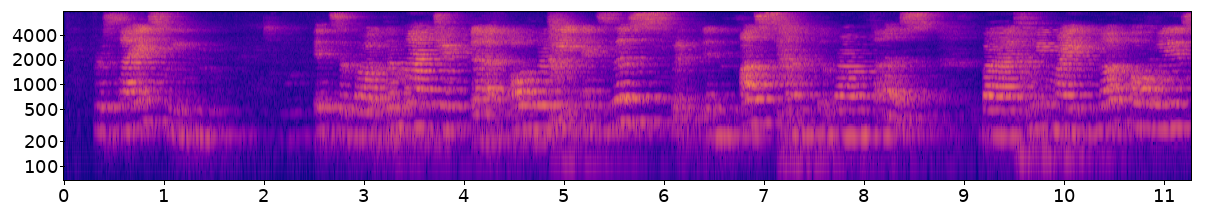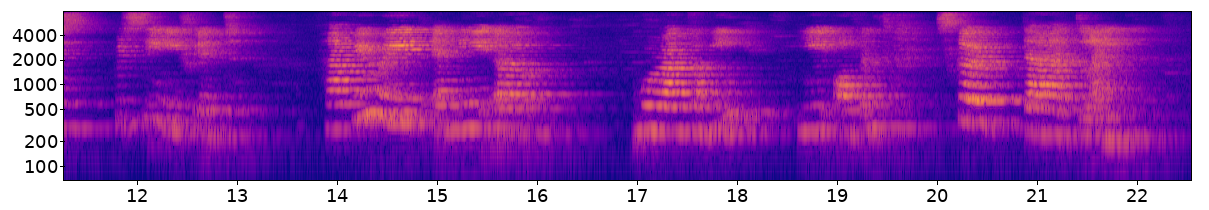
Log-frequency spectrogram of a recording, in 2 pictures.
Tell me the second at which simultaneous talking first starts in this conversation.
none

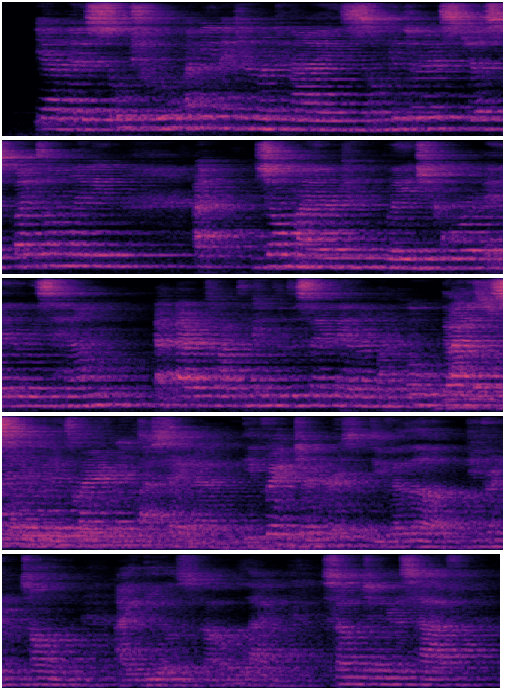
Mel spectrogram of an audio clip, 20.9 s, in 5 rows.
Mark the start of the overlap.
11.9 s

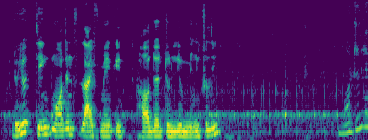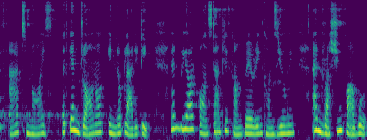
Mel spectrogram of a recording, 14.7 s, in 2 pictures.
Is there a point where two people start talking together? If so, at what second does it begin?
none

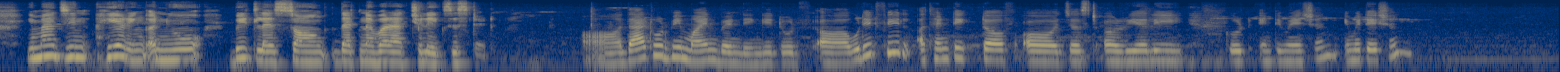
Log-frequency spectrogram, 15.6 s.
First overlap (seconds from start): none

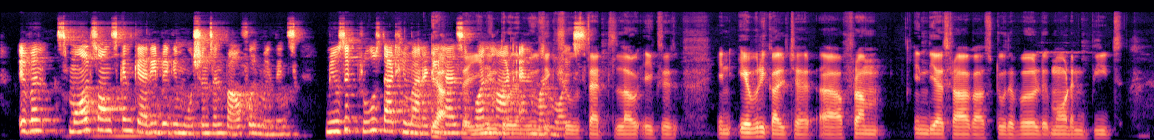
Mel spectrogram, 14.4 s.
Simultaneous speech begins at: 5.4 s

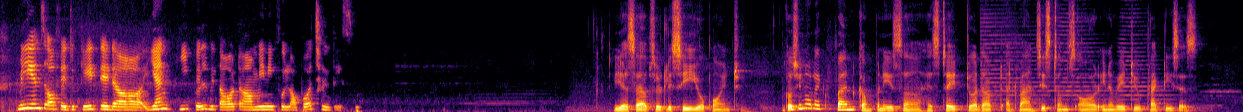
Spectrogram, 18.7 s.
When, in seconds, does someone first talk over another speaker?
none

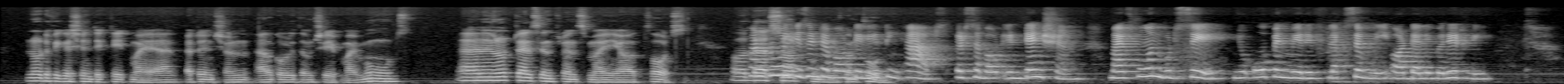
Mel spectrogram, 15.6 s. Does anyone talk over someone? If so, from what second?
7.5 s

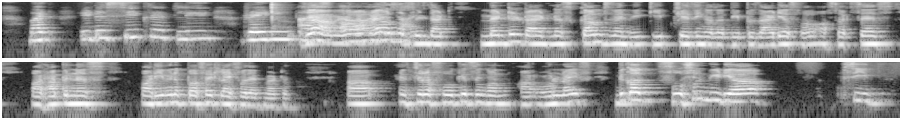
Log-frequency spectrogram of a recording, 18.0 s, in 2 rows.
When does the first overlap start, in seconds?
3.0 s

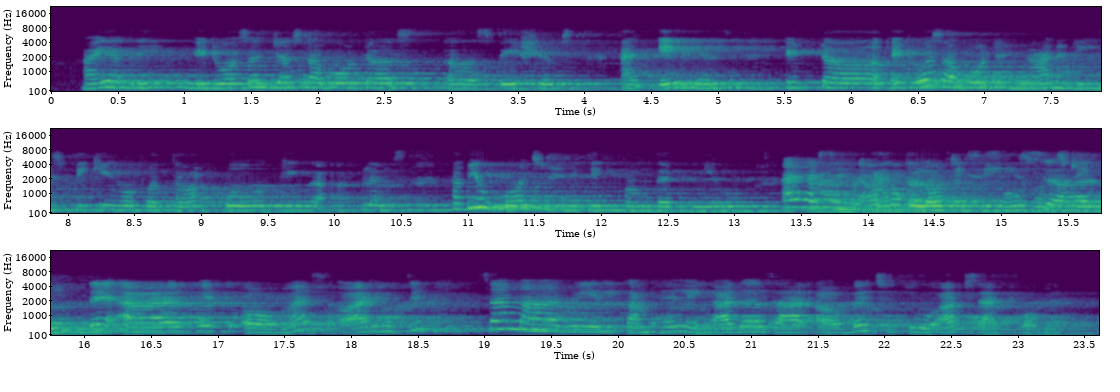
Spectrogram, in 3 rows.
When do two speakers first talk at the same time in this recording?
13.6 s

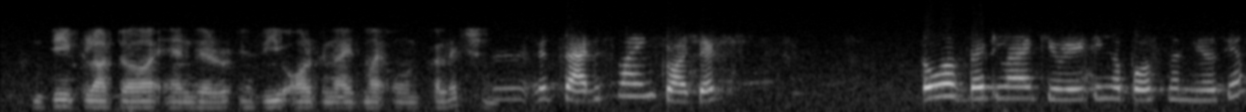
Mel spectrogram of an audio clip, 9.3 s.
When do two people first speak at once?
none

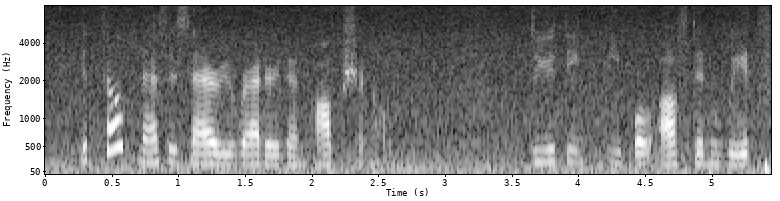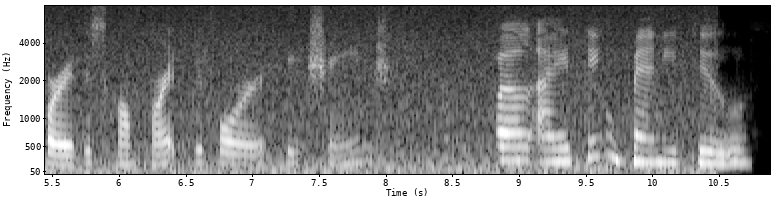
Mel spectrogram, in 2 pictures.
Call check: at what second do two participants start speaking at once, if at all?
none

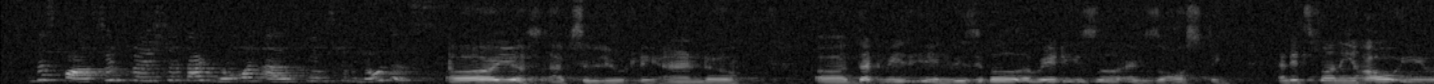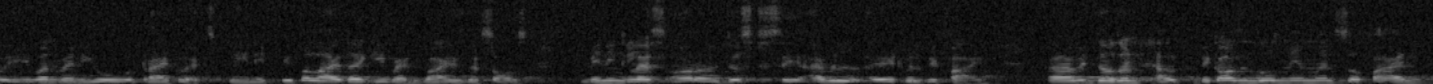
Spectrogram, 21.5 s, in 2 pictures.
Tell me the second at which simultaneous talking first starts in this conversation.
none

